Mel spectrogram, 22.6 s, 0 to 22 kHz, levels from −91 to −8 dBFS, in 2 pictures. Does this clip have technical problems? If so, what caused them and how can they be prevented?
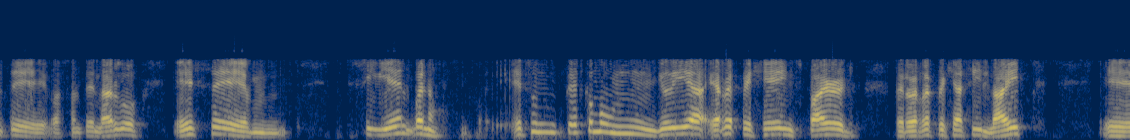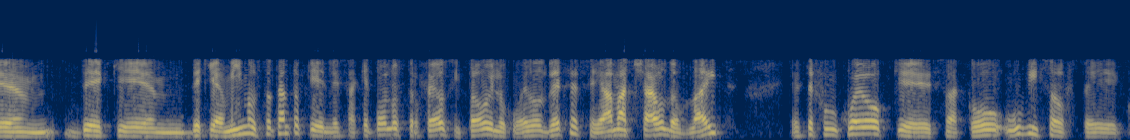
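Yes. Tandem speech coding runs throughout. The speech sounds rough, muffled and warbly, with nothing above 3.8 kHz, which fits three low-rate speech coders in series, each re-encoding the previous one's damage. A single codec would sound cleaner. Prevention: keep the call in one codec end to end, or pass it through transcoding-free.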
